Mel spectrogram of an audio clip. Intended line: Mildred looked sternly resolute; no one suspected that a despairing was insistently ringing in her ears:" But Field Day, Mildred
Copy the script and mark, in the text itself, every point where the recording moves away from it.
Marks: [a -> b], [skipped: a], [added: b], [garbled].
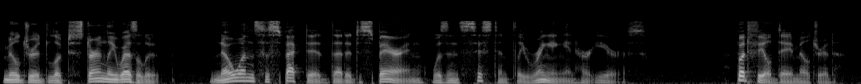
Mildred looked sternly resolute; no one suspected that a despairing was insistently ringing in her ears:" But Field Day, Mildred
